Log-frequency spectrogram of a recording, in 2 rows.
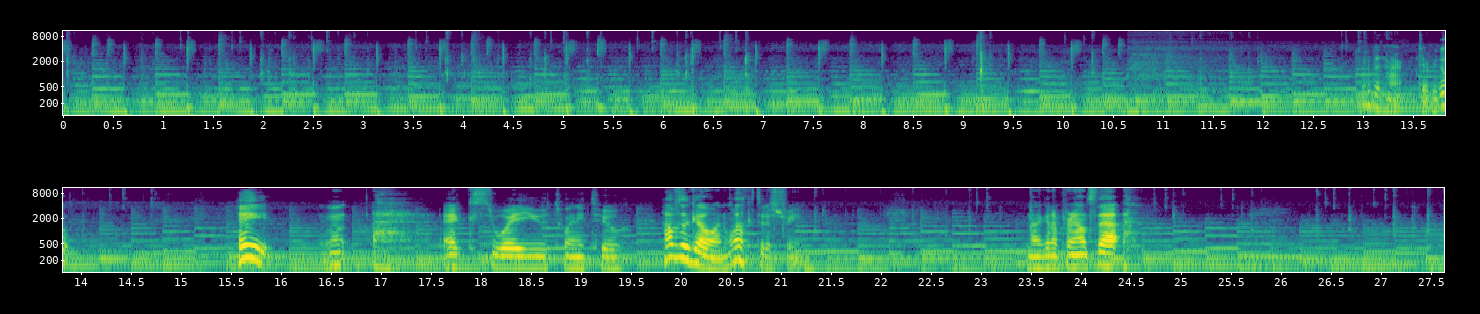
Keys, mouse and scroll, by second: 0.0 shift+f, 1.7 alt+shift+right click, 2.2 shift+f, 2.8 ctrl+z, 3.5 alt+shift+right click, 4.0 shift+f, 5.9 Delete, 6.2 shift+f, 6.9 Tab, 9.2 KP_3, 10.0 shift+middle click, 10.4-11.1 scroll up 2, 11.1 shift+middle click, 11.7 g, 13.2 shift+f, 20.6 click, 21.3 shift+f, 23.5 KP_Divide, 23.7 Tab, 24.0 shift+f, 24.9 2, 25.4 right click, 25.6 shift+f, 26.9 shift+right click, 27.2-27.6 typing.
